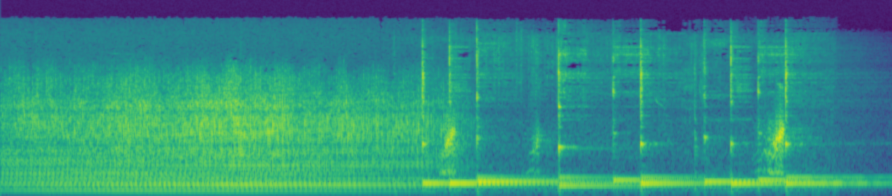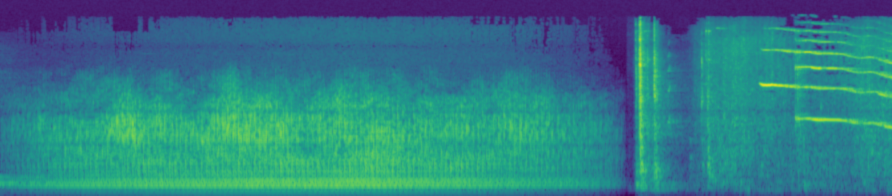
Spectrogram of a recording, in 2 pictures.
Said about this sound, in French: Allez, saute dans mon engin. Attention, décollage!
